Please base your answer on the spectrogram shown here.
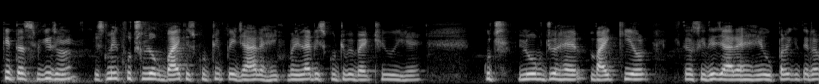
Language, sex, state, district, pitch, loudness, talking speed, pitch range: Hindi, female, Uttar Pradesh, Hamirpur, 235 Hz, -21 LUFS, 265 wpm, 225-245 Hz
